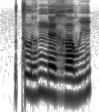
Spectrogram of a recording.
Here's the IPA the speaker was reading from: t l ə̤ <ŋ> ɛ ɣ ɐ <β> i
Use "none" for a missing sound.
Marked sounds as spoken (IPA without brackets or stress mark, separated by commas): ŋ, β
